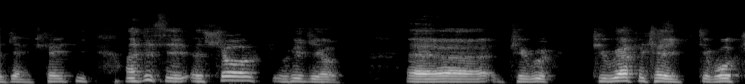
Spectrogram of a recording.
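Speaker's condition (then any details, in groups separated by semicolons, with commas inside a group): Cerebral palsy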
